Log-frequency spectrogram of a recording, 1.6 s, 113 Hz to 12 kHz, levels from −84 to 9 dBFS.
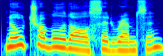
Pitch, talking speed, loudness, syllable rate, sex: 220 Hz, 220 wpm, -14 LUFS, 5.2 syllables/s, female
